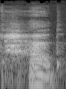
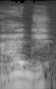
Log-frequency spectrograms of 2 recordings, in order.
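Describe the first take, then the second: First: The word ends in a plain 'd' sound. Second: The word ends in a soft 'j' sound. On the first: The speaker calls it right. "but it's more like head" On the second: The speaker calls it wrong. "maybe it's Anglified"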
